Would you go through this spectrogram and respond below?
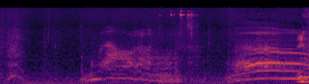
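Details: Grumpy house cat being held, giving low, wavering moans between a person's talk and faint music, ending in a louder, rising harmonic wail.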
